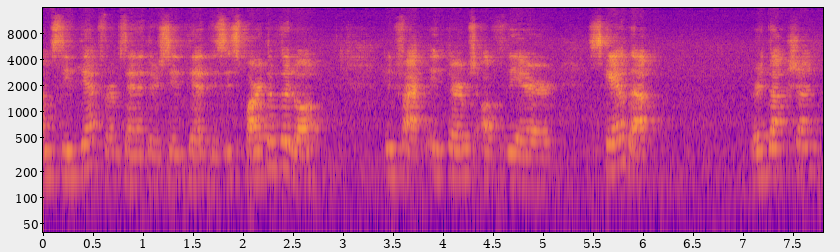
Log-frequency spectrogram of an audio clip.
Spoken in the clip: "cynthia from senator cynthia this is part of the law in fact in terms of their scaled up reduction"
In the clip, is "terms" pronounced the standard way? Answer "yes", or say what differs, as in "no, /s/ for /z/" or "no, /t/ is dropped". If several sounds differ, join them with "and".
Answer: no, /s/ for /z/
